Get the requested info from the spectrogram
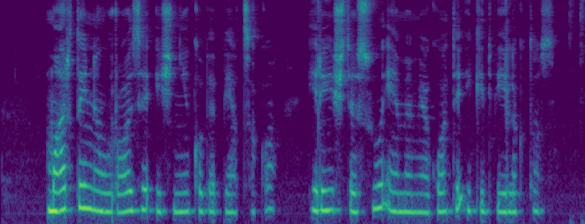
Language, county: Lithuanian, Kaunas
